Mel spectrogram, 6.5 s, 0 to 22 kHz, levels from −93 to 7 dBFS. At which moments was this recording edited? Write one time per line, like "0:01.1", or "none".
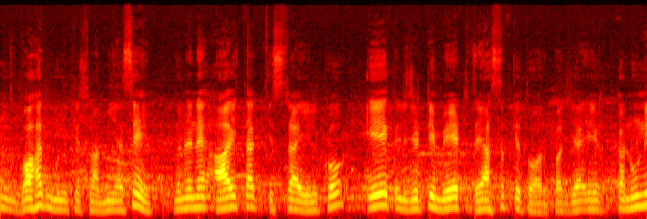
0:01.6
0:03.5
0:04.7

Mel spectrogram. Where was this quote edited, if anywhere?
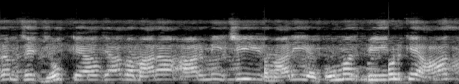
0:01.1
0:02.6
0:03.9

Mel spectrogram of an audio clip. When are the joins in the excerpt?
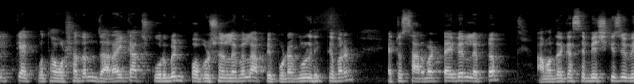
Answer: none

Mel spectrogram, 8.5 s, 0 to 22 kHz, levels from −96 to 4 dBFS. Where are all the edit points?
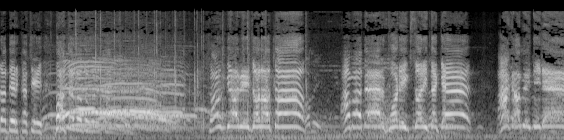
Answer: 0:02.9

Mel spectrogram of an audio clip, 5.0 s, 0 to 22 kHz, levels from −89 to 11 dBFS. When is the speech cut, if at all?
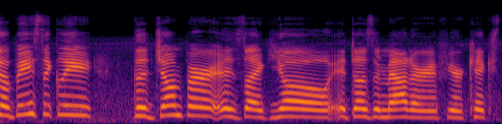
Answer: none

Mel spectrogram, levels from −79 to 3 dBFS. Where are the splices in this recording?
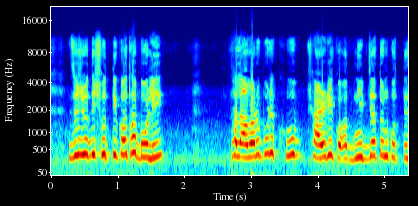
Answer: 0:03.8

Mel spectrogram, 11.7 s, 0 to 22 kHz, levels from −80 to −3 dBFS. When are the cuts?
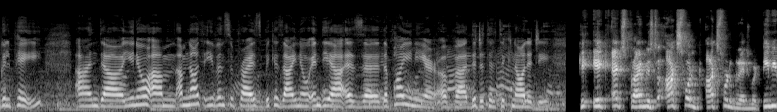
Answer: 0:08.5

